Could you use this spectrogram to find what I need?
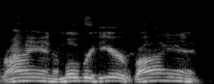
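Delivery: very slow, drawn-out, high calling voice. Speaker recounts hearing an unseen voice call his name, imitating a voice calling out. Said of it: "I'm still hearing that voice going".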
